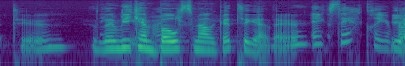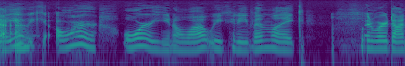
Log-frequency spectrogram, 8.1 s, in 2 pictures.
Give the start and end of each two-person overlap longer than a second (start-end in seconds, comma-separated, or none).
0.9-2.2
